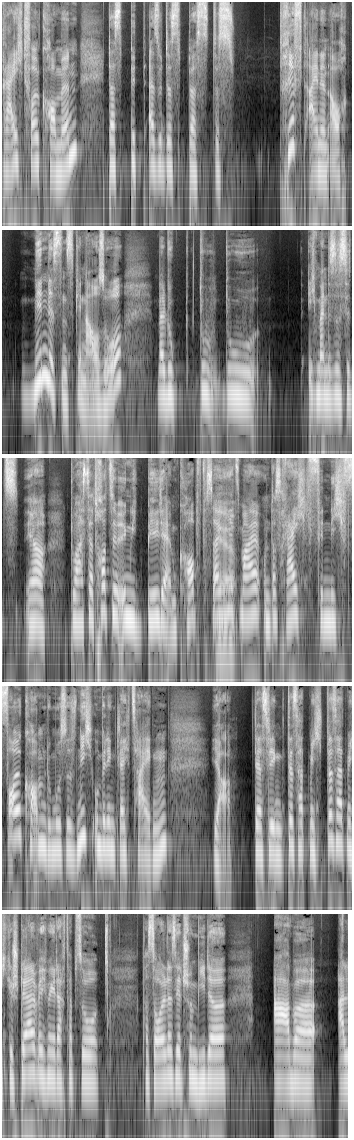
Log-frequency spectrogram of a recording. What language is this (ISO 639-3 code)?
deu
